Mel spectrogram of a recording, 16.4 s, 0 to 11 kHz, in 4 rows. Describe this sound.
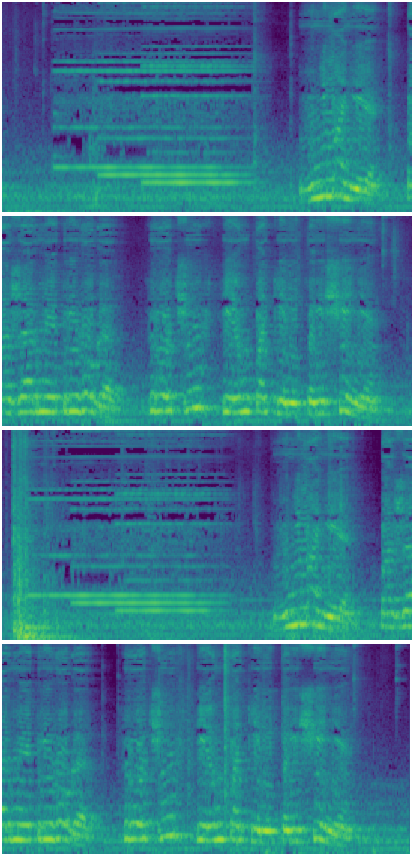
At 10 pm we were (I'm and my colleague) about to leave office. Suddenly triggered the fire alarm. My colleague closes the office door. This is false fire alarm, no any fire or smoke are found.
Recorded: 2012-10-22.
